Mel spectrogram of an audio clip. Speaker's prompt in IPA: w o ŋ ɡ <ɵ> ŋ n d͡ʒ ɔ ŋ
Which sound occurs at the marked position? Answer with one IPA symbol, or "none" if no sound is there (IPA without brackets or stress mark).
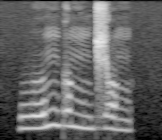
ɔ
